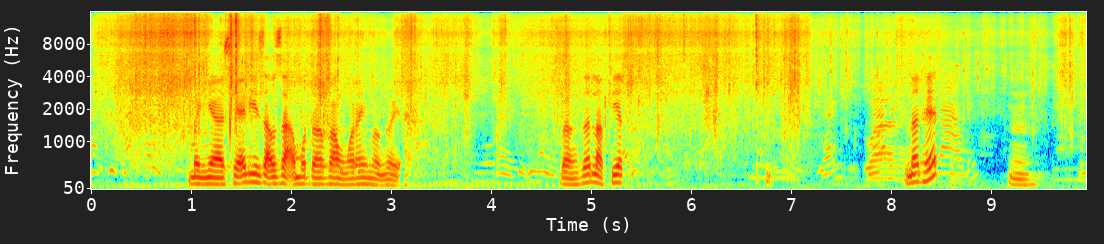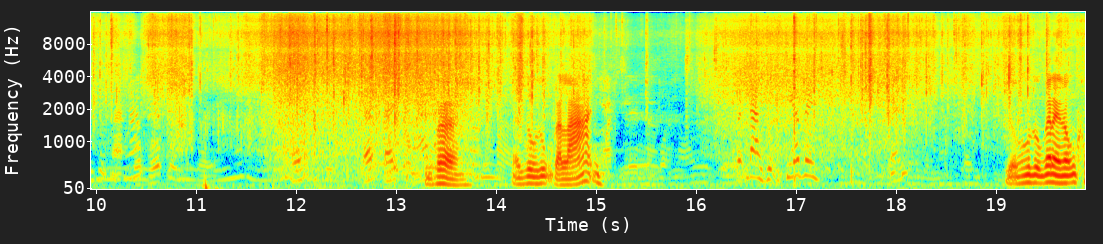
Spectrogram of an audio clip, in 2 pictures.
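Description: A middle-aged woman talks with animation close by, outdoors.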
